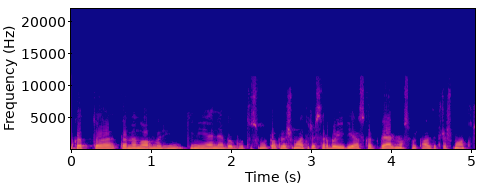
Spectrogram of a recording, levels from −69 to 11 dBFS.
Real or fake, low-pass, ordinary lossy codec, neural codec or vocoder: real; 10.8 kHz; Opus, 16 kbps; none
